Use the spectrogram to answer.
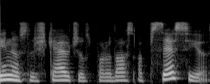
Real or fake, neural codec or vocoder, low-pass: real; none; 7.2 kHz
